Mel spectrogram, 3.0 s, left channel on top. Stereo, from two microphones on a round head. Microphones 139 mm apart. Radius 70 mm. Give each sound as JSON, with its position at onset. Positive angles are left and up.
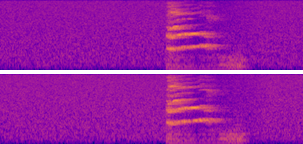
{"t": 1.7, "sound": "a cat meowing", "side_deg": -10, "distance_m": 4.0}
